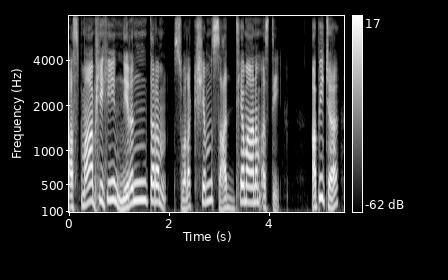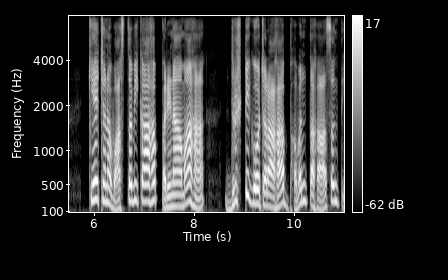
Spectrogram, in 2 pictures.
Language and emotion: Sanskrit, happy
